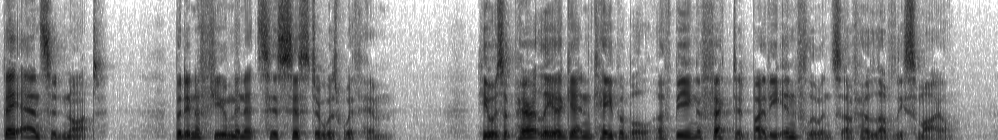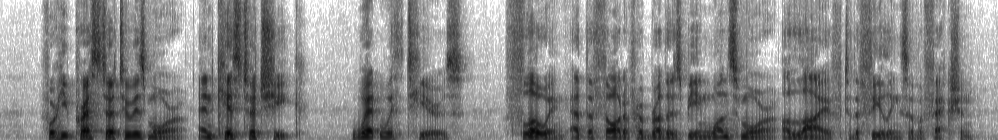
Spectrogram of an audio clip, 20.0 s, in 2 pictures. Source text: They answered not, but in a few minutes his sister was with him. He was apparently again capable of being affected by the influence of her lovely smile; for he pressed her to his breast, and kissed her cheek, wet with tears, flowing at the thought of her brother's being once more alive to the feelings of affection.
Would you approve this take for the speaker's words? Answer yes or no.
no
